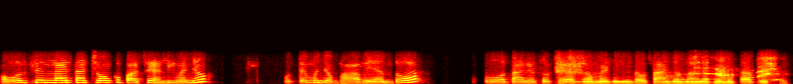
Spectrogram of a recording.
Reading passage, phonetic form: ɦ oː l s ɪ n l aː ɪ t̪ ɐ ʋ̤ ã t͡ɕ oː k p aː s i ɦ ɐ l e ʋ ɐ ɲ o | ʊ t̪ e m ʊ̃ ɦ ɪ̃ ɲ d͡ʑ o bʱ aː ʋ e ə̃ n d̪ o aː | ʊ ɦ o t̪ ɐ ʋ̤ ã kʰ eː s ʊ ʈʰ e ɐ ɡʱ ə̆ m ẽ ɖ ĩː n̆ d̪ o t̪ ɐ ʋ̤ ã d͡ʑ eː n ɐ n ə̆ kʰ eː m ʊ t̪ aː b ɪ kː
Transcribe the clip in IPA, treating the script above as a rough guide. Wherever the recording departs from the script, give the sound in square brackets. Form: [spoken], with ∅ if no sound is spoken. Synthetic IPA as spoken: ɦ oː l s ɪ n l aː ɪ t̪ ɐ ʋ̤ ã t͡ɕ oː k p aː s [e] ɦ ɐ l [i] ʋ ɐ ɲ o | ʊ t̪ e m ʊ̃ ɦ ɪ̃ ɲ d͡ʑ o bʱ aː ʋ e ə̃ n d̪ o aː | ʊ ɦ o t̪ ɐ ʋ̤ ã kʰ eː s ʊ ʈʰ e ɐ ɡʱ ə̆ m ẽ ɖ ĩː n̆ d̪ o t̪ ɐ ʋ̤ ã d͡ʑ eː [m] ɐ n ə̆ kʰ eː m ʊ t̪ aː b ɪ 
